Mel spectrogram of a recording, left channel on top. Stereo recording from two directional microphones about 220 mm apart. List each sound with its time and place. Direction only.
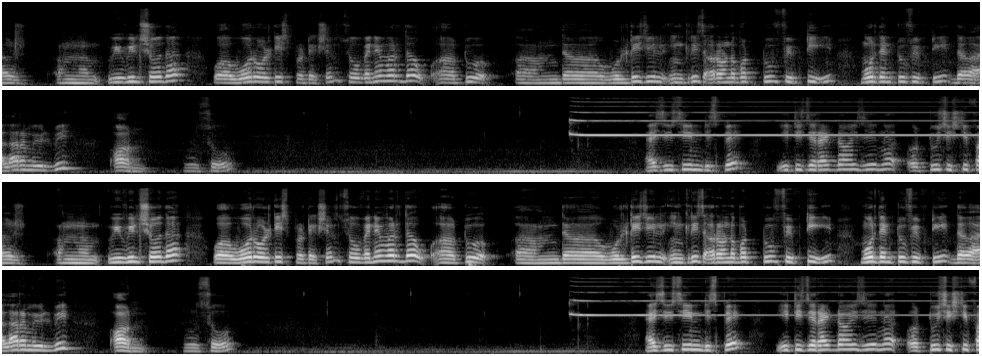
0.0 s speech: 40° right (ahead or behind)
16.2 s speech: 35° right (ahead or behind)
